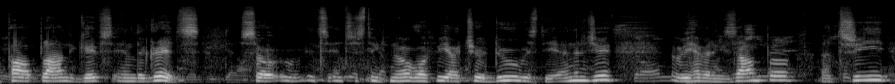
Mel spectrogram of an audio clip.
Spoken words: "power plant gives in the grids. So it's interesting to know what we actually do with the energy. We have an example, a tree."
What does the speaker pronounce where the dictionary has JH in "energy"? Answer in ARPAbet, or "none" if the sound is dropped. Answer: JH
